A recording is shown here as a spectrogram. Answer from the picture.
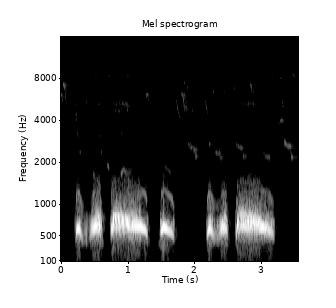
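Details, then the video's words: Male and female wild spotted doves calling to stir a decoy bird. Two coo phrases, each a doubled rising note and a long sustained hoarse note, with faint high chirps from other birds. "Tiếng chim cu gáy trống mái thổ kích bổi hay mới"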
